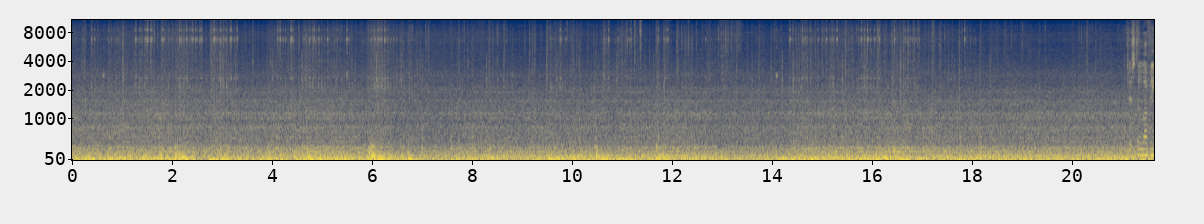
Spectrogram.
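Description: A 1993 Jaguar XJS 6.0 V12 coupe driving, a steady, full low engine drone with road and wind rumble that holds even throughout, close and loud.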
